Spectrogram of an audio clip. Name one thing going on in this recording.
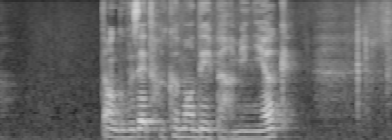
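A young man answers calmly and close by.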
